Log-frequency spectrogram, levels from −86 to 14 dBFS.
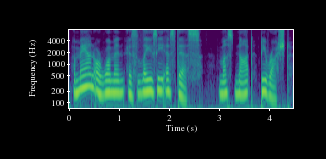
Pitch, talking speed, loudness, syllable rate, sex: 185 Hz, 160 wpm, -15 LUFS, 3.8 syllables/s, female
